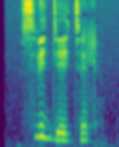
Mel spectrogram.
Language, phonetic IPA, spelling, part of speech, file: Russian, [svʲɪˈdʲetʲɪlʲ], свидетель, noun, Ru-свидетель.ogg
- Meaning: eyewitness, witness (one who has a personal knowledge of something)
